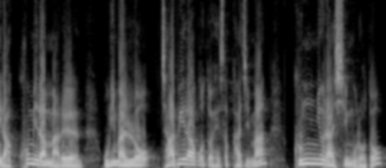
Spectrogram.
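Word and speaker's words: רחום: 근데 여러분 여기서 자비롭다는 말은 히브리어 원어로 라쿰이라고 되어 있습니다. 라훔이라고도 발음하는데 이 라쿰이란 말은 우리말로 자비라고도 해석하지만 긍휼하심으로도 그렇게 해석을 많이 합니다.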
